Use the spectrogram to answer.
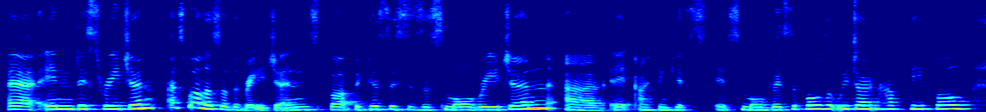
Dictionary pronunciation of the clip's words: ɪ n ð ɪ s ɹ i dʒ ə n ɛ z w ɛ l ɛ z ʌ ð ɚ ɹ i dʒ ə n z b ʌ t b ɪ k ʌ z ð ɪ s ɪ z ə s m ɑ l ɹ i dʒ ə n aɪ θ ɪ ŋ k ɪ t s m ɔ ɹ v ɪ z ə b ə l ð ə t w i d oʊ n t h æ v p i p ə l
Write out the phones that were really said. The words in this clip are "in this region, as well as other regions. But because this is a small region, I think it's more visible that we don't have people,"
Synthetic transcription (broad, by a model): ɪ n ð ɪ s ɹ i dʒ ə n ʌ z w ɛ l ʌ z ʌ ð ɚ ɹ i dʒ ə n z b ʌ t b ɪ k ʌ z ð ɪ s ɪ z ə s m ɑ l ɹ i dʒ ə n aɪ θ ɪ ŋ k ɪ t s m ɔ v ɪ z ə b ə l ð ə t w i d oʊ n t h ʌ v p i p ə l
